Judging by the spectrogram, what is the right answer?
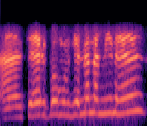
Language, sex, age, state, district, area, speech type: Tamil, female, 60+, Tamil Nadu, Tiruppur, rural, conversation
